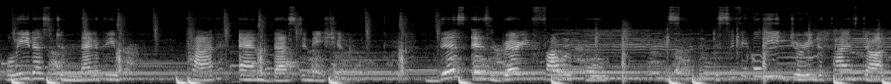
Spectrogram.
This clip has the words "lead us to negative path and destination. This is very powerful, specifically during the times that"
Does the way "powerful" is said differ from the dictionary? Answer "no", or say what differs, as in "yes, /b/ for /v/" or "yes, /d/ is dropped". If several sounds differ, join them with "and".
yes, /f/ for /p/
